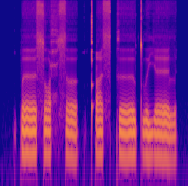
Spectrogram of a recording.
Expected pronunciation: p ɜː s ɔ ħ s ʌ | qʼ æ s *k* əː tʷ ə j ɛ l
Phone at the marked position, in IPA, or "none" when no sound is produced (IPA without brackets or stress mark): k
